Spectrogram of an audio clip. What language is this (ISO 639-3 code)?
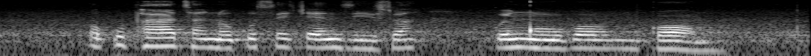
zul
